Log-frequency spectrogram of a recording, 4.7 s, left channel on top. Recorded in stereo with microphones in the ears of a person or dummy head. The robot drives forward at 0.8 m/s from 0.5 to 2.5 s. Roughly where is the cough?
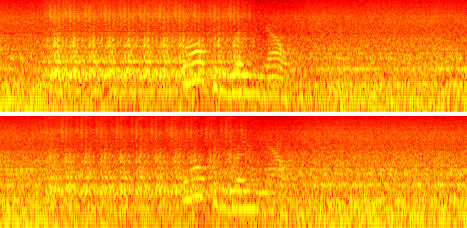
I don't hear a cough.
